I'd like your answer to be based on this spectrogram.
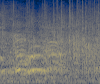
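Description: A comedy club audience gives a brief round of applause mixed with laughter and crowd voices, fairly close and steady for a couple of seconds.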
